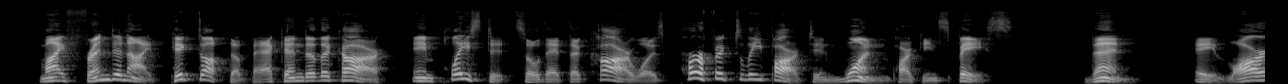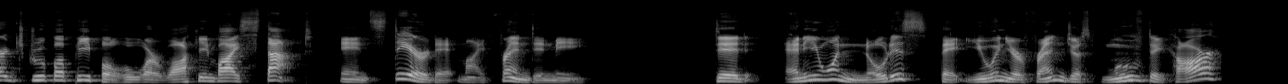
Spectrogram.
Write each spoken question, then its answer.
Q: Did anyone notice that you and your friend just moved a car?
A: Yes, there was a large group of people that saw us and were staring at us.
